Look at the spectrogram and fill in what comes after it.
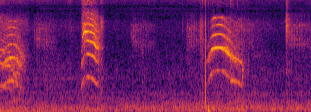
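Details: Nursing cat breathing rapidly while her kittens drink milk; three high, bowed mews at roughly two-second gaps, the last one longer and louder, plus a couple of sharp clicks.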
